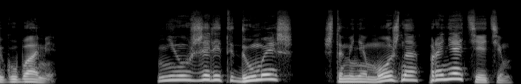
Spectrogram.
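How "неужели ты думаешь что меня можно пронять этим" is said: mocking. A narrator's reading. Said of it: "насмешливо произнёс он".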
